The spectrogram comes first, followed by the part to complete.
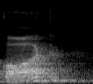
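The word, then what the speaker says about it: caught: ಟಿ ಅಂತ ಇತ್ತಲ್ವಾ ಹಾಗೆಯೇ ಇಲ್ಲಿ ಕಾಟ್ ನ ಉಚ್ಚಾರ ಸಿ ಓ ಟಿ ಈ ಎ ಯು ಜಿ ಎಚ್ ಅನ್ನ ಬಿಟ್ಬಿಟ್ಟು ಸಿ ಓ ಟಿ ಅಂತ ಹೇಳಿ ಉಚ್ಚಾರ ಮಾಡಿ ಕಾಟ್ ಅಂತ ಹೇಳಿ ಸರಿನಾ ಹೌ ಡಿಡ್ ಹಿ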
